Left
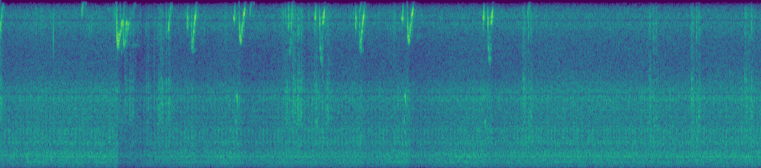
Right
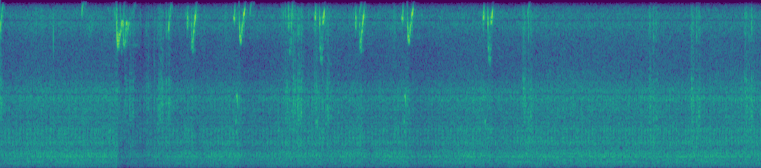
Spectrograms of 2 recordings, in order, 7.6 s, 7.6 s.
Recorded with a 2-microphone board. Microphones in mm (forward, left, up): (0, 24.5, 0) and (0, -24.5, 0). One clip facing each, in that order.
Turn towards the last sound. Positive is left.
No sound to turn to.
